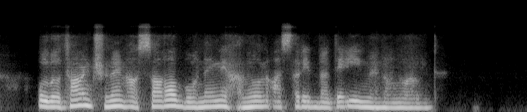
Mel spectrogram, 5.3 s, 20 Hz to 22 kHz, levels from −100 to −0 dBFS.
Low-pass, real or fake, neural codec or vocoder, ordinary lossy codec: 7.2 kHz; fake; codec, 16 kHz, 0.5 kbps, FreqCodec, larger model; Opus, 16 kbps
